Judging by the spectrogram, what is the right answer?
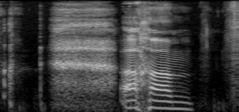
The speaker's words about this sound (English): I'm just having a yawn, everyone.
